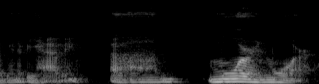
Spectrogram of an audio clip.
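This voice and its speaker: The man's voice is somewhat breathy. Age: 60s. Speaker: health vlogger. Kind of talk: casual vlog monologue. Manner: hesitant, many fillers.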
